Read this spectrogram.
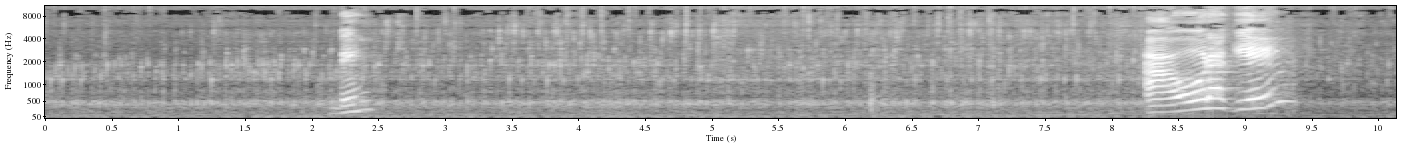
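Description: A thick stew bubbles softly in a pot.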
